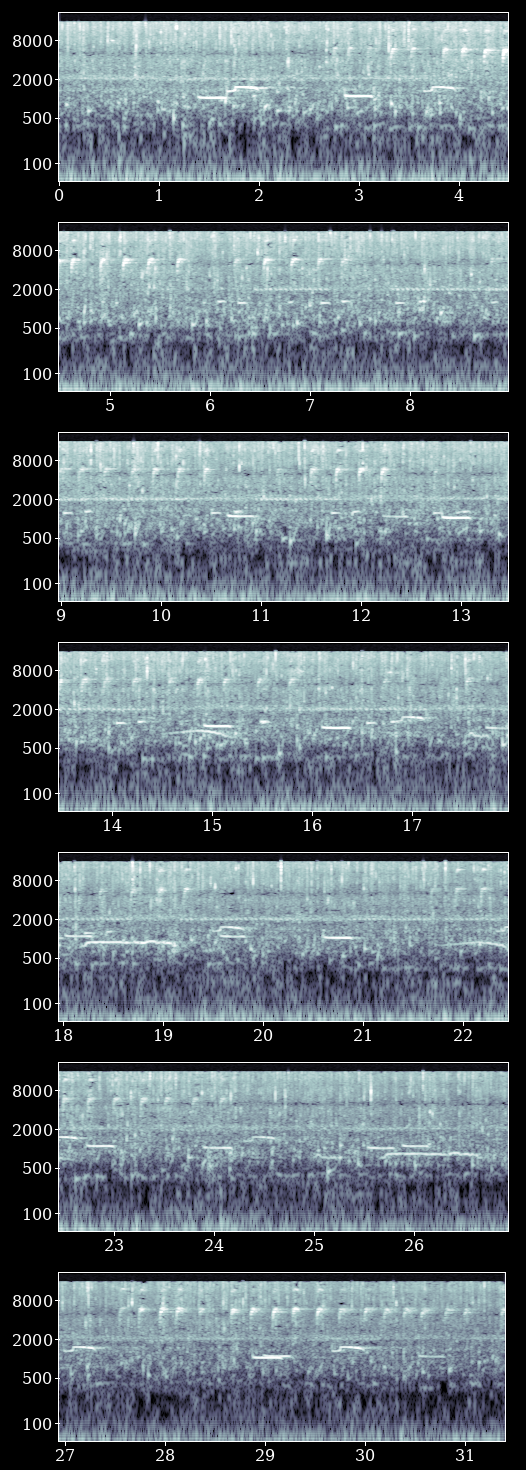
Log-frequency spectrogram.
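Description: Steady trickle of running water, with small birds chirping now and then.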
